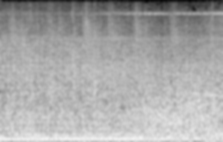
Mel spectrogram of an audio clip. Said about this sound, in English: And here comes the truck.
